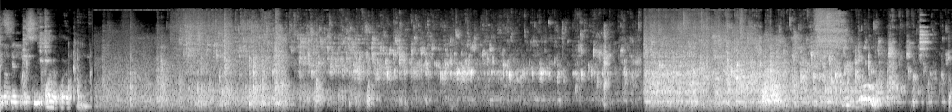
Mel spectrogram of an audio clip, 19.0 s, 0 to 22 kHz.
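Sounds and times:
pulp and water sloshing: 0:14.4 - 0:19.0.

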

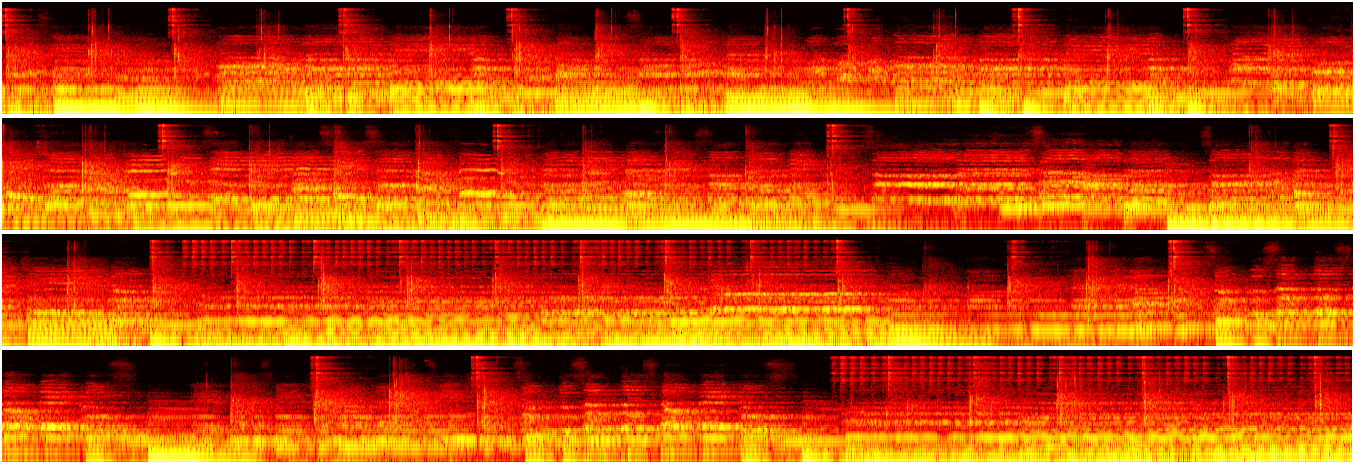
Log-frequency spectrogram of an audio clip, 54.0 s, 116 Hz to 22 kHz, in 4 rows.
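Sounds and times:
hand claps on the beat: 0:00.0 - 0:18.7, 0:19.3 - 0:21.2, 0:26.8 - 0:27.9, 0:28.5 - 0:36.5, 0:37.1 - 0:39.1, 0:48.8 - 0:54.0
piano accompaniment: 0:00.0 - 0:54.0
women's choir singing a hymn: 0:00.0 - 0:54.0.

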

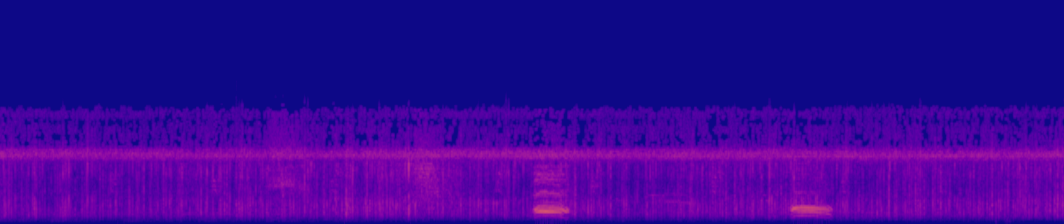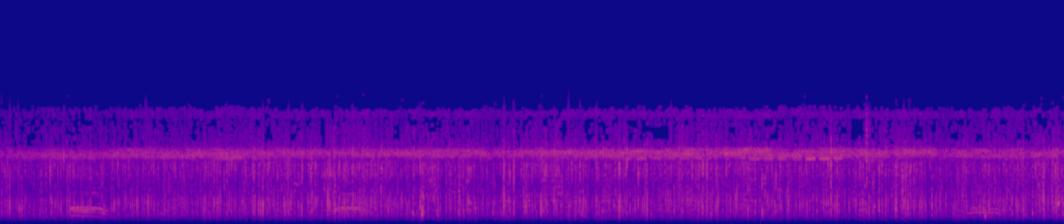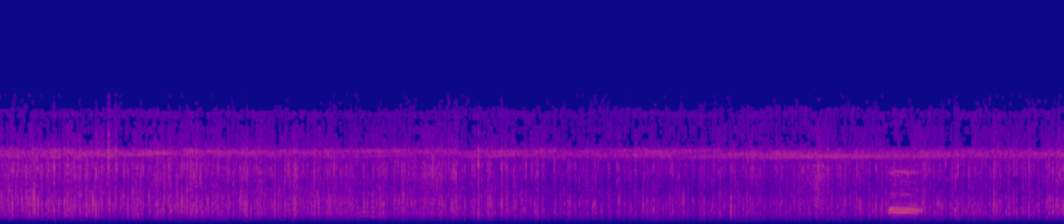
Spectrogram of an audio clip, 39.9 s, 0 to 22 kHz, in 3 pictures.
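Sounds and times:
rain pattering: 0:00.0 - 0:39.9
crow cawing: 0:06.6 - 0:07.2, 0:09.9 - 0:10.4, 0:14.2 - 0:14.7, 0:17.5 - 0:18.0, 0:25.3 - 0:25.9, 0:37.7 - 0:38.2.

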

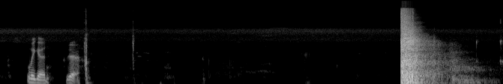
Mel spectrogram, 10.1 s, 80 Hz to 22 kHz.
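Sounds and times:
insects droning: 0:00.0 - 0:10.0
shotgun shot: 0:08.0 - 0:09.4.

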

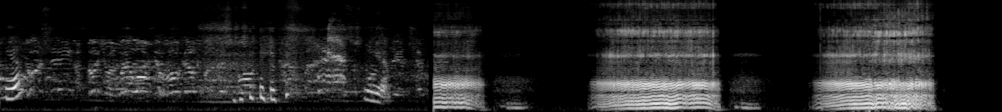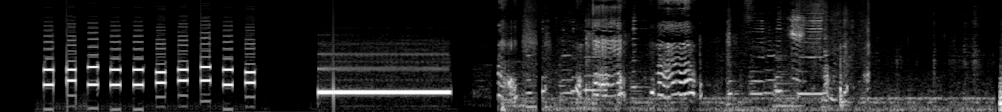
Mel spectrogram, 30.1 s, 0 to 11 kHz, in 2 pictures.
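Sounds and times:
wavering snore-like sounds: 0:08.8 - 0:11.5, 0:12.1 - 0:14.2.

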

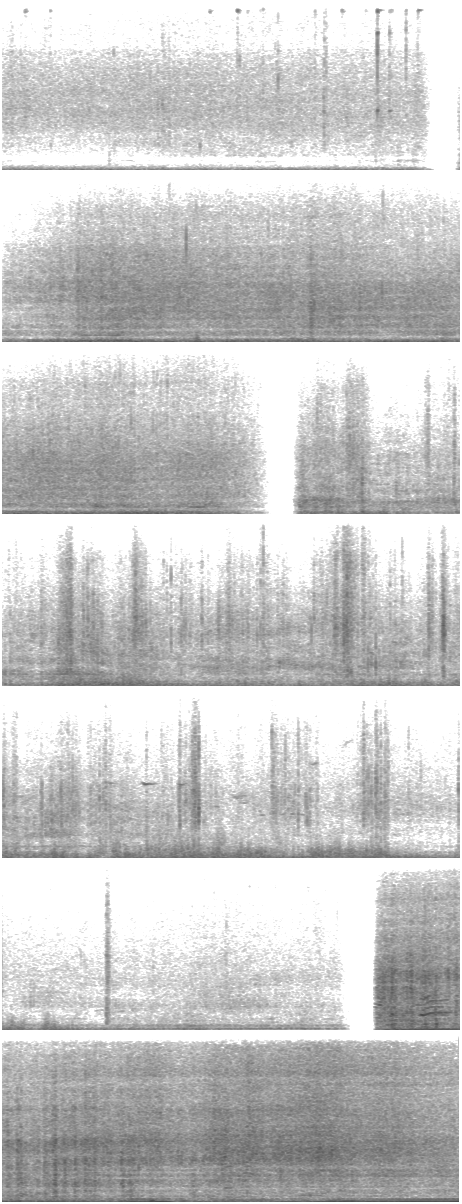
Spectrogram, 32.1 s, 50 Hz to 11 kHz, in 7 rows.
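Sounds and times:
wind buffeting microphone: 0:00.0 - 0:32.0.

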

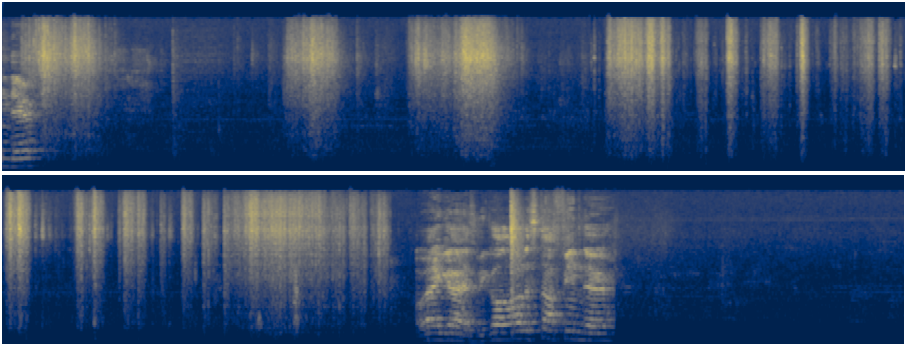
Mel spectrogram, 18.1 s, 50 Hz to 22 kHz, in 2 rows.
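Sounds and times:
plastic bag crinkling: 0:00.0 - 0:01.4, 0:02.6 - 0:13.0.

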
